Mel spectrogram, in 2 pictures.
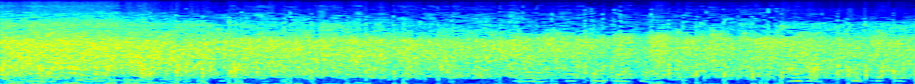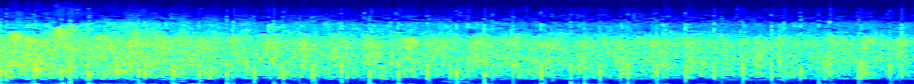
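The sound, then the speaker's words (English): Sustained audience applause for Justice Wilcox fills the whole stretch, a dense, steady wash of many hands clapping at a fairly loud, even level with no voices rising above it. “Why don't we applaud him? We've applauded everybody else.”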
